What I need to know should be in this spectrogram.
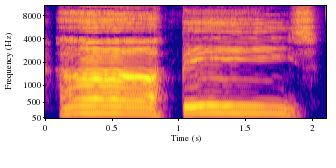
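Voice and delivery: loud, high mock scream of panic; hammed-up cry of alarm, stretched out.

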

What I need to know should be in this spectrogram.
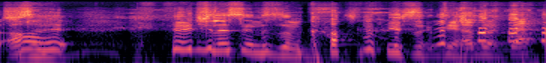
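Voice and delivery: high, sweet puppy voice. Acted. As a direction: coo it like greeting a puppy. Continues the puppy voice.

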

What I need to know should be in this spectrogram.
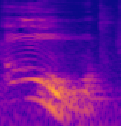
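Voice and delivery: high, drawn-out scandalized groan; mock shock. Listener retelling the reaction to a comedian's joke, mock shock. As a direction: exaggerate being appalled, stretching it slowly.

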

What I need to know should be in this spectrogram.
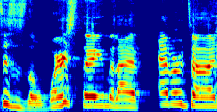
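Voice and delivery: exasperated groan. Retold or imitated. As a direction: act out being fed up at three A M. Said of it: "And I was like".

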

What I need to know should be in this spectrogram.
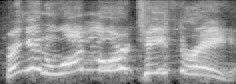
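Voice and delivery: high, slow squeaky mock voice; imitating Peter Dinklage in Elf. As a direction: ham up the tiny angry elf, slow and high. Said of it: "Peter Dinklage just runs around".

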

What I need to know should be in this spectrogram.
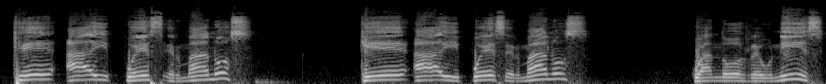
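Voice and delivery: slow, loud scripture proclamation; preach. Real, not acted. Preacher reading Corinthians to the congregation, loud, slow and emphatic. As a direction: declaim each phrase slowly at full force.

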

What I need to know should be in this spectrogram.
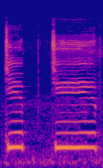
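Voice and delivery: high chirping bird voice; canary chirp. A narrator's reading. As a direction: squeak out a warning chirp. Canary warning repeated.

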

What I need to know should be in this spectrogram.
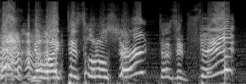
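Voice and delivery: high loud clown cheer; excited clown voice. Pretend. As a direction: play a goofy clown showing off. Clown pantomime continues.

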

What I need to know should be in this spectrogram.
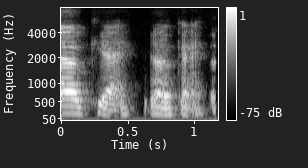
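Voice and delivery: retold soft, subdued acknowledgement; quiet acceptance. Traveler answering the man, retold quiet acceptance. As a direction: say it small and soft, giving in. Retells her reaction to the man.

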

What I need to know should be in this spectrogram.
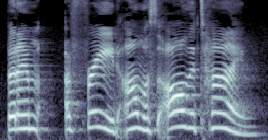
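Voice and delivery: high, loud shout over the wind; big strained holler; yelled confession. A narrator's reading. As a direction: yell a secret out into the night. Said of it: "he yelled".

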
